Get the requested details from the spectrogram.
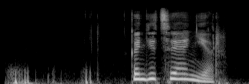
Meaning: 1. air conditioner 2. hair conditioner (Any of many cosmetic products that aim to improve the condition of the hair, especially after washing.)
- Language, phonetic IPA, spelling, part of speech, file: Russian, [kənʲdʲɪt͡sɨɐˈnʲer], кондиционер, noun, Ru-кондиционер.ogg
